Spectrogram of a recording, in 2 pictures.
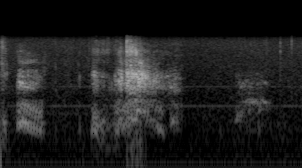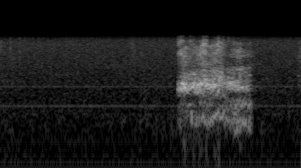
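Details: Lakeland Terriers playing in snow: rough, low growling bursts, four separate spells of about half a second to a second each, spread over nine seconds with quiet gaps between, a faint steady hum underneath.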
